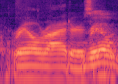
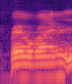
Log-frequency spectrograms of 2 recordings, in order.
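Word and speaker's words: RailRiders: Is that a Rail Raiders? – Rail Riders. – Rail Riders.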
